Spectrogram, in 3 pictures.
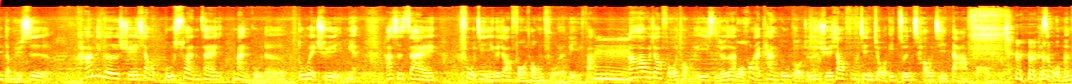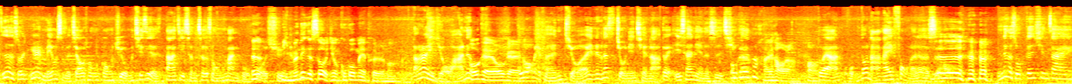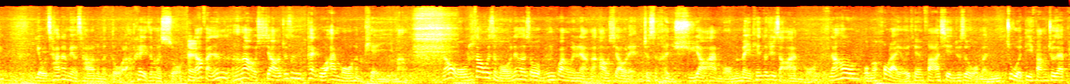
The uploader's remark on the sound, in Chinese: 本集白噪音指數：蚊風級 1/5。錄音地點： BUZZ Cafe & Beer。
